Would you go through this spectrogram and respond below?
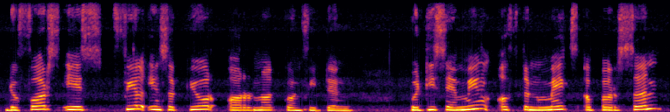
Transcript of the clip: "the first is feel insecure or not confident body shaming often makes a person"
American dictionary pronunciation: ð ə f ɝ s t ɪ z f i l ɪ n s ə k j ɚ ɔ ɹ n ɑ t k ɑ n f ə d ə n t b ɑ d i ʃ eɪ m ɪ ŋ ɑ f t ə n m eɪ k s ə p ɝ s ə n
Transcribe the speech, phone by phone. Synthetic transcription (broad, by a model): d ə f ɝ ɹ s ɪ s f i l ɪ n s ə k j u ɔ ɹ n ɑ t k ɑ n f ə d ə n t b ɑ d i s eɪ m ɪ ŋ ɑ f t ə n m eɪ k s ə p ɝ s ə n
